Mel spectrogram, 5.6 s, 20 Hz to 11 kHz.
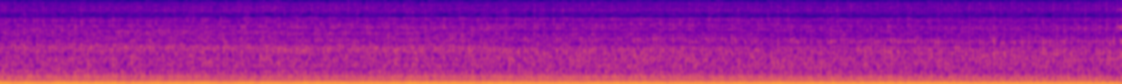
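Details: Old Caterpillar D6 diesel dozer warming up, with a deep, steady, even idle rumble and no knocks or misses. It smokes a bit but sounds good; normal diesel idle.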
